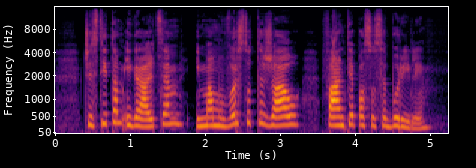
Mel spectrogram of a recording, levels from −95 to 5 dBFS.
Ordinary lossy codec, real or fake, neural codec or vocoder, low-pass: MP3, 96 kbps; real; none; 14.4 kHz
